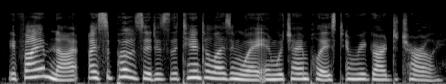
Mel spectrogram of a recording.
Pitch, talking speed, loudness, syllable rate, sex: 250 Hz, 270 wpm, -16 LUFS, 6.6 syllables/s, female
